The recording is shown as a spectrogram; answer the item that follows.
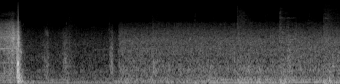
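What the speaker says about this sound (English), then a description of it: "Close that window." A truck's power window closing in rain beside Kennedy Lake, a sharp knock at the start followed by a steady low motor hum over the hiss of rainfall.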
